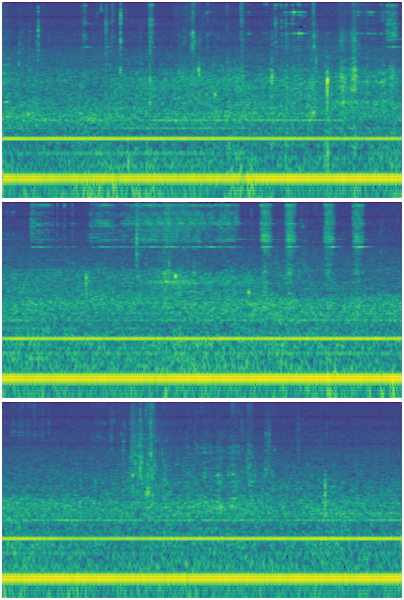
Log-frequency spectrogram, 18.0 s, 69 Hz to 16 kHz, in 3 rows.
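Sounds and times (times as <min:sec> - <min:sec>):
low electrical hum: 0:00.0 - 0:18.0
high steady tone: 0:03.5 - 0:12.8.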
